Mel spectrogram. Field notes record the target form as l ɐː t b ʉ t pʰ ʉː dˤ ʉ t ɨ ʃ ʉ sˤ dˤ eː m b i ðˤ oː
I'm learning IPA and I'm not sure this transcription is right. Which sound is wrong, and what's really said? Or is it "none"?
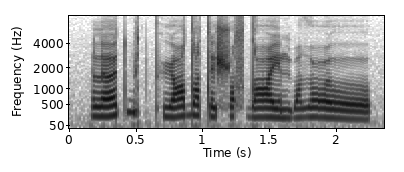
none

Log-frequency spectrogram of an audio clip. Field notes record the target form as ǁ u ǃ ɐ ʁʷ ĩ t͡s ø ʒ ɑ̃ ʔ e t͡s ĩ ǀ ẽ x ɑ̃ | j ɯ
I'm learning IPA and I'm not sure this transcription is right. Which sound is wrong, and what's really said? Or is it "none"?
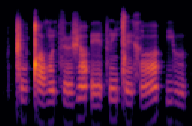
ɐ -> ɑ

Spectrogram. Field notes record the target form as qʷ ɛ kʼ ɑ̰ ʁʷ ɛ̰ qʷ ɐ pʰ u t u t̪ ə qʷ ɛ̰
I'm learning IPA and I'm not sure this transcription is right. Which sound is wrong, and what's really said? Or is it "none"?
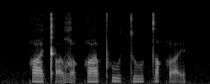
none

